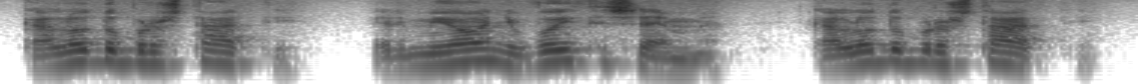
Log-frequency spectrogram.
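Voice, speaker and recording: A man reading an audiobook, voicing a brave teenage boy wizard who shouts urgently in danger. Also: high-pitched, sing-song, pitched above the performer's own voice. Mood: urgent shouting.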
